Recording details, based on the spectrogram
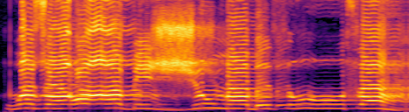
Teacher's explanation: مبثوثہ میں با حرف قلقلہ ساکن ہے، تو یہاں پر قلقلہ کو ظاہر کریں گے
